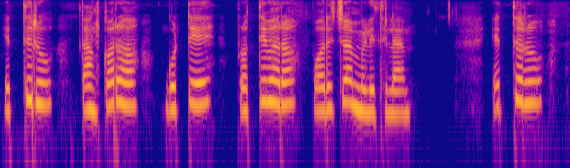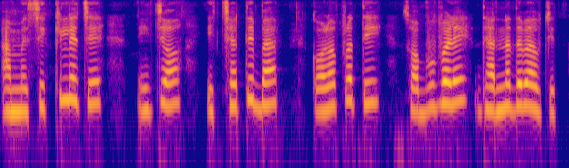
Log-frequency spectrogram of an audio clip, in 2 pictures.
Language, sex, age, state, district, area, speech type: Odia, female, 18-30, Odisha, Nayagarh, rural, spontaneous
